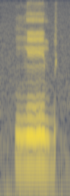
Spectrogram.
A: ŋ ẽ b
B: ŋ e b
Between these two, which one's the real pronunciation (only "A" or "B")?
A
